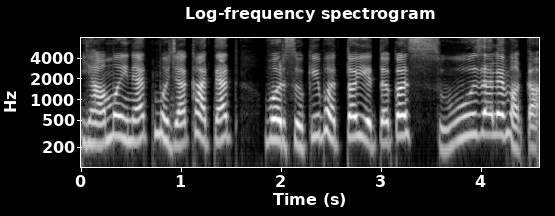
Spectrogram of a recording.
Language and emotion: Goan Konkani, happy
